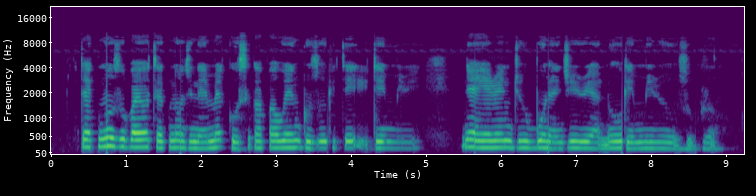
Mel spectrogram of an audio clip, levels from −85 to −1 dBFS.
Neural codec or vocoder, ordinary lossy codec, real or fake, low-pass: none; none; real; none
